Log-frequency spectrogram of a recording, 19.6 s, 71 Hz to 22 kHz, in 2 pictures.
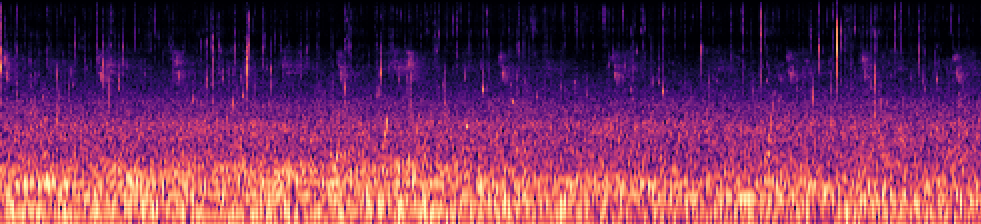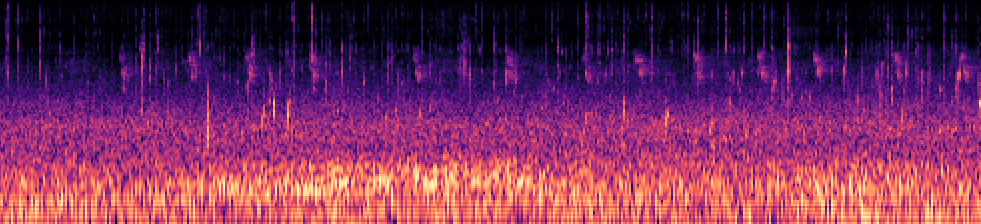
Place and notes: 대한민국 서울특별시 서초구 양재동 126-1 :Yangjaecheon, Summer, Underpass Sewage - Yangjaecheon, Summer, Underpass Sewage
A recording at Yangjaecheon stream underpass.
birds chirping, rain gutter sound
여름 비온뒤 양재천 굴다리, 새소리, 빗물받이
